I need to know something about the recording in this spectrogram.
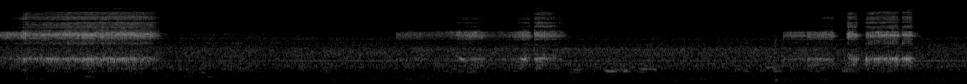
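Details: Adult man snoring during sleep: harsh, rasping breathing noises in separate bursts with quiet gaps between.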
